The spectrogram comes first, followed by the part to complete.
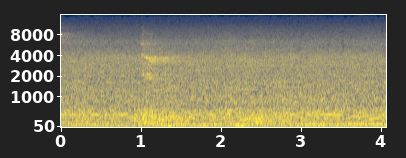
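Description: Steady rushing background noise with a faint low hum, no speech.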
